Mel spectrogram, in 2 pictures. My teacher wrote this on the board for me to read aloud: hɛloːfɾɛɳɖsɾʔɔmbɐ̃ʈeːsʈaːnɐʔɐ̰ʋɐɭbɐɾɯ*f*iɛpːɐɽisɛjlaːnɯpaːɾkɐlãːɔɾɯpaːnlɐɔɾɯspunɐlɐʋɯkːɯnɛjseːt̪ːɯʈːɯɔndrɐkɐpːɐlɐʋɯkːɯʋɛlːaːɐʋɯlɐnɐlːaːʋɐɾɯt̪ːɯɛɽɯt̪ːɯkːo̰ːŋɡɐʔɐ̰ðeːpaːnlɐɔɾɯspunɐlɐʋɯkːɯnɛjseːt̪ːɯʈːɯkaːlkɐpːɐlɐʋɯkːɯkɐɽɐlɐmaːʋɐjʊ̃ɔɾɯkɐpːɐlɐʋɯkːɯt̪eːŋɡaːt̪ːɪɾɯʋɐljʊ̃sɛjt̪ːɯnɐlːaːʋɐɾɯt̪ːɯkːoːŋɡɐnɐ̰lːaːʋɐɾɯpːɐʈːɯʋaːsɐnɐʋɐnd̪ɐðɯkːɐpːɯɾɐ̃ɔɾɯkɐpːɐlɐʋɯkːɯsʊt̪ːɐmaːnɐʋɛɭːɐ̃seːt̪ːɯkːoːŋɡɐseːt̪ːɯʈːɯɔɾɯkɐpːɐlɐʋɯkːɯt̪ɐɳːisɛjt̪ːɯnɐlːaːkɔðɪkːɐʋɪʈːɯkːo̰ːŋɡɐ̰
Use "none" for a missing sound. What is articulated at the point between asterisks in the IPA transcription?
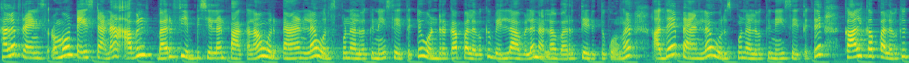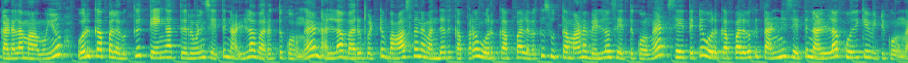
f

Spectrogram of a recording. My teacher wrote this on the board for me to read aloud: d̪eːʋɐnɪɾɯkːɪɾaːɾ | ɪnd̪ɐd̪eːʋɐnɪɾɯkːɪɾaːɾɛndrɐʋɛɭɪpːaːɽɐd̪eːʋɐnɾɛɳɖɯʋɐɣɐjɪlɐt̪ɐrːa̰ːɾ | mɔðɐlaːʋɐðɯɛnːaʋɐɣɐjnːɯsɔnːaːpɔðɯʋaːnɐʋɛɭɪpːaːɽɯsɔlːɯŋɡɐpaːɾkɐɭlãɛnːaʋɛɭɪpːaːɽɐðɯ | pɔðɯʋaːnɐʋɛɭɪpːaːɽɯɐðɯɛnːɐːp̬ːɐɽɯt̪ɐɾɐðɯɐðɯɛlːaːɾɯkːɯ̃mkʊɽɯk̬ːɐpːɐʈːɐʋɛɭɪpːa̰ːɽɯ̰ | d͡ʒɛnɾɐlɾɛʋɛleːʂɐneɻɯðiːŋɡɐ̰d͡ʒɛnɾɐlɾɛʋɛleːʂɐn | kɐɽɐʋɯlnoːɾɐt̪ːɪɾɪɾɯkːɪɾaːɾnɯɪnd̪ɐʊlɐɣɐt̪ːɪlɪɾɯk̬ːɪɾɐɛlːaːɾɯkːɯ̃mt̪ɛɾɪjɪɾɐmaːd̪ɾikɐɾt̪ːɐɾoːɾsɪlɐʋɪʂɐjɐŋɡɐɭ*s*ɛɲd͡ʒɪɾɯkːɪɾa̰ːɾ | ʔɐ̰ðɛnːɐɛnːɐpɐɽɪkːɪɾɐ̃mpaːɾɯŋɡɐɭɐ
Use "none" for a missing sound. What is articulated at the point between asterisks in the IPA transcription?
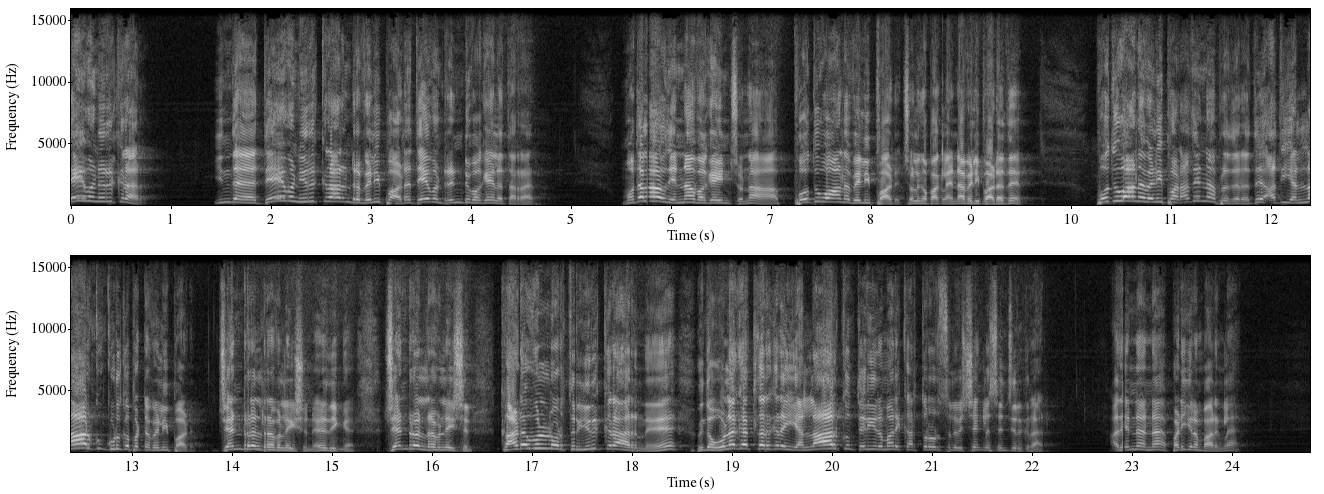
s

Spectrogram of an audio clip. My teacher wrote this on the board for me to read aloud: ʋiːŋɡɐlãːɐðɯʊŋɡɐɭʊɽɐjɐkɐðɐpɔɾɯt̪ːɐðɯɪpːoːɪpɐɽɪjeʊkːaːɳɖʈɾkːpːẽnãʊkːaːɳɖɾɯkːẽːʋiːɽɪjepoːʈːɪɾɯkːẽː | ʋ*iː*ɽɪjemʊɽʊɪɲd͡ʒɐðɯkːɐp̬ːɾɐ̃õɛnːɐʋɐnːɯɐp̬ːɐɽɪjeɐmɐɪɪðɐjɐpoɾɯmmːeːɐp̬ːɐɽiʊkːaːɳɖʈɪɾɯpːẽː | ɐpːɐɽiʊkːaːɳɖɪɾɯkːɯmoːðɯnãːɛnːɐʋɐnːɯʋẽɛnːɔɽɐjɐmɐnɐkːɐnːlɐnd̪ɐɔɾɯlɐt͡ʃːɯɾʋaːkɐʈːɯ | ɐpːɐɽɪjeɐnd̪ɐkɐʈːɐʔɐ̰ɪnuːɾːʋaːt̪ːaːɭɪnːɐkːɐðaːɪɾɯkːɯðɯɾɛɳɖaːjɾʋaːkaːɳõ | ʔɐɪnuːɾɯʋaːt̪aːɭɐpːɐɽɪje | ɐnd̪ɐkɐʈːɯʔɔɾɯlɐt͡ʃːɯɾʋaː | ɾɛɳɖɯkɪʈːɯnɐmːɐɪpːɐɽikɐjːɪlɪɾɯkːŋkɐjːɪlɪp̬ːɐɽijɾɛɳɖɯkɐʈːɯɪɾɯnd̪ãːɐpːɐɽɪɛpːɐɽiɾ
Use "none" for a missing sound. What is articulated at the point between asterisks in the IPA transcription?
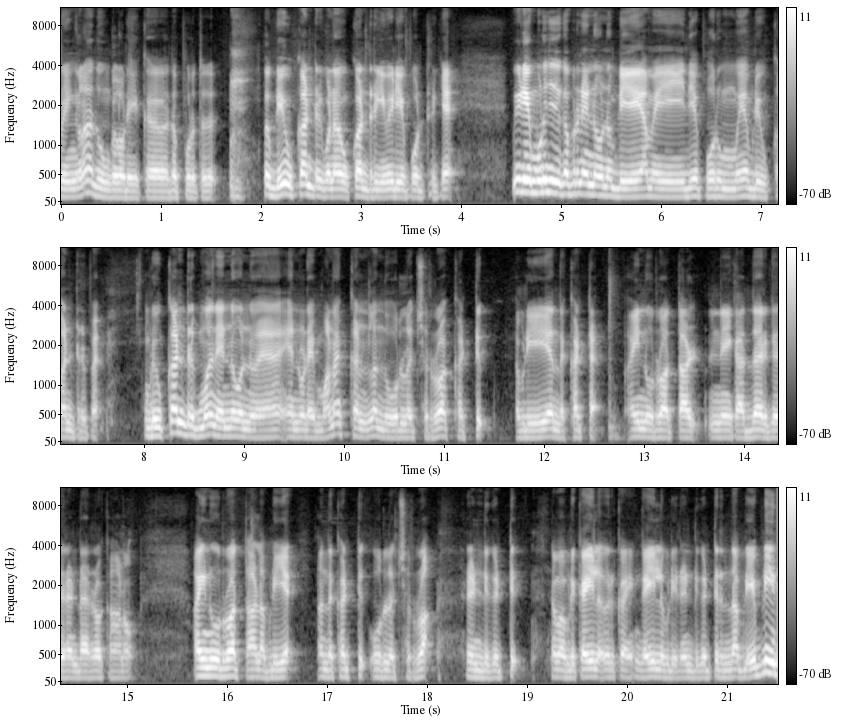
iː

